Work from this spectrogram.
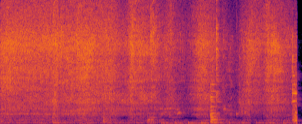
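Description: Potatoes and brinjal frying in a pan as water is poured in, giving a loud, dense hissing sizzle with steam, broken by a few clattering stirs and a sudden knock at the end.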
